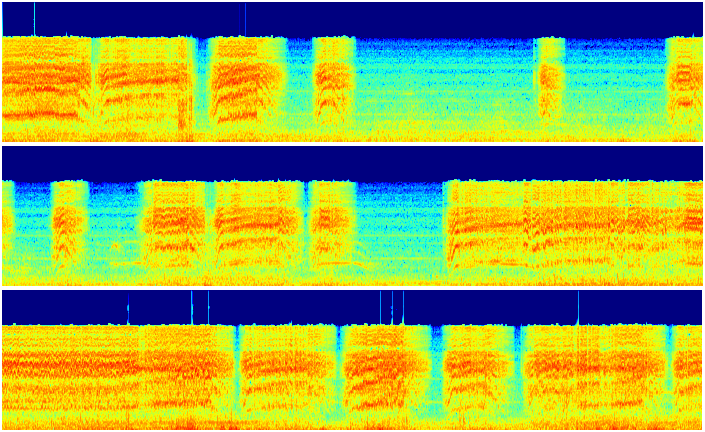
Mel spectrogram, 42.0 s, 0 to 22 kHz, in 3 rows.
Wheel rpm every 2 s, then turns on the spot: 150, 110, 40, 10, 0, 10, 20, 20, 100, 100, 20, 150, 180, 170, 190, 160, 110, 100, 80, 150, 100.
12-14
